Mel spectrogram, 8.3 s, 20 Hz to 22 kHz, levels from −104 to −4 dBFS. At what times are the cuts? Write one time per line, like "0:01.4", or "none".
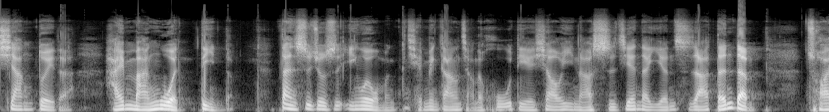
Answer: none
